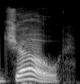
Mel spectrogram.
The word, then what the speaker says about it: Djo: I also played Joe, that's spelled D-J-O, and the song Gloom off a new album due this fall called Decide.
